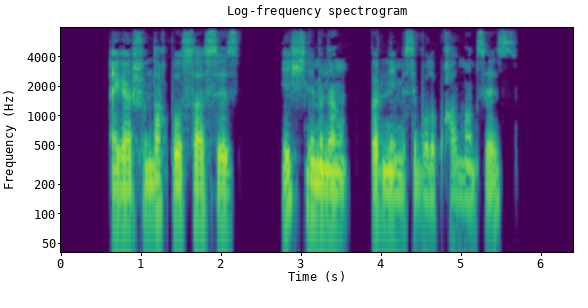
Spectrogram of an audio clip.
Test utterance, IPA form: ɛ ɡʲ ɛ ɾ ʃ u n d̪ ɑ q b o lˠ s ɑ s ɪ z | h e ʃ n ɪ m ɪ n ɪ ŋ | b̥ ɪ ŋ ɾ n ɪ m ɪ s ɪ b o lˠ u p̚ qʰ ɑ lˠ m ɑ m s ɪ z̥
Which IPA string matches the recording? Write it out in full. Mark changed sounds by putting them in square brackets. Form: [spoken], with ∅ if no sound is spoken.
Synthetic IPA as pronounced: ɛ ɡʲ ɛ ɾ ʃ u n d̪ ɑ q b o lˠ s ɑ s ɪ z | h e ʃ n ɪ m ɪ n ɪ ŋ | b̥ ɪ [∅] ɾ n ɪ m ɪ s ɪ b o lˠ u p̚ qʰ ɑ lˠ m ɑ m s ɪ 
